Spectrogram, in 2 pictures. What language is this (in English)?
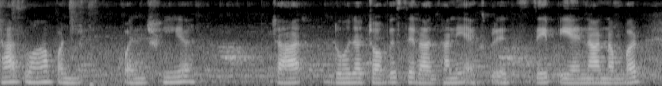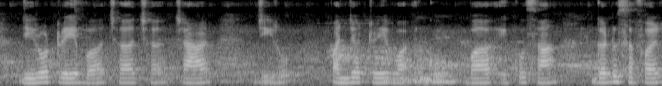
Sindhi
